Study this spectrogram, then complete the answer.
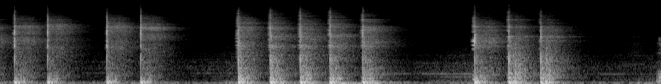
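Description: Sharp metal hammer strikes drive a driver tool to seat a part in a trailer wheel hub, landing in quick bursts of two to four blows separated by short pauses, close and distinct.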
